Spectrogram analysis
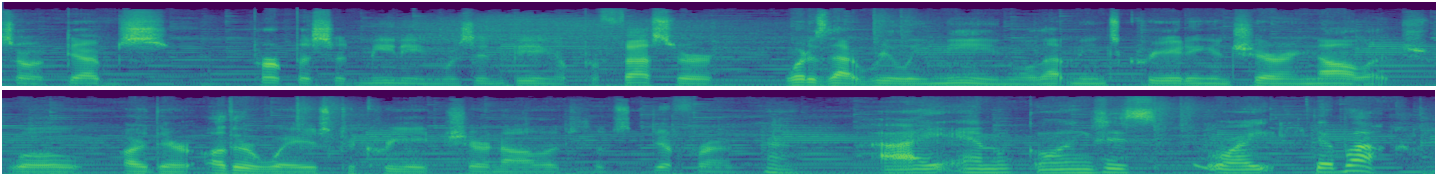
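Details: Adult narrator; Normal fluent speech.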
